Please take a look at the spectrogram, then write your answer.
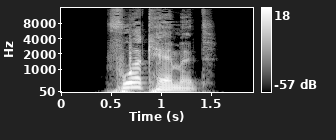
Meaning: second-person plural dependent subjunctive II of vorkommen
- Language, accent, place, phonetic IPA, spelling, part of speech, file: German, Germany, Berlin, [ˈfoːɐ̯ˌkɛːmət], vorkämet, verb, De-vorkämet.ogg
